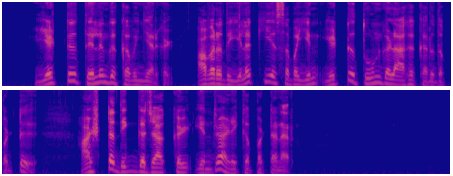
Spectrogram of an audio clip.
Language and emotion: Tamil, neutral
